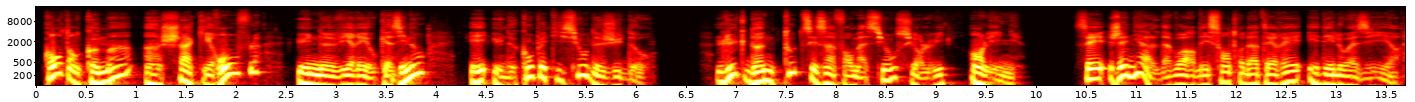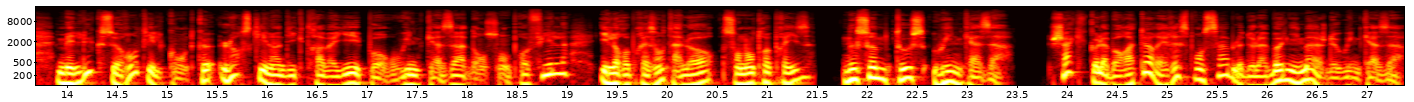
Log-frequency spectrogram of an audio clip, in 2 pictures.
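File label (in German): OFF FR CH, off kommentar französisch ch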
